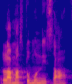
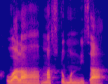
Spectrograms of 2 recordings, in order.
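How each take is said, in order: First: The vowel after the l is short. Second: The vowel after the l is long. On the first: "boleh dibaca lamastumun nisa tanpa uh, lam alif" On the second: "Lamnya diba, uh, dibaca panjang"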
